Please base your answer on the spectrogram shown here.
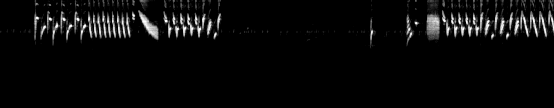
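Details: European goldfinch song of the Serfati, Gzirati and Tserseer styles: rapid repeated high chirps in quick trills, one harsh buzzy note, a pause with a single click, then a fresh bright twittering burst.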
